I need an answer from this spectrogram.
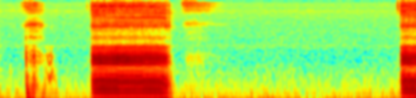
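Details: TuTu, a sleeping American Cocker Spaniel only ten months old, snores like an old man: a few short snuffles, then a loud, buzzy, harmonic snore of under a second, a pause, and another snore starting at the end.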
